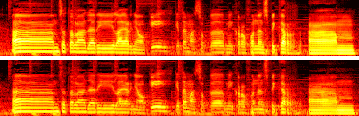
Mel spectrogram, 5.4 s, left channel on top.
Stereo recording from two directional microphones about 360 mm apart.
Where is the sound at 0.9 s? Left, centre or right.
Right.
